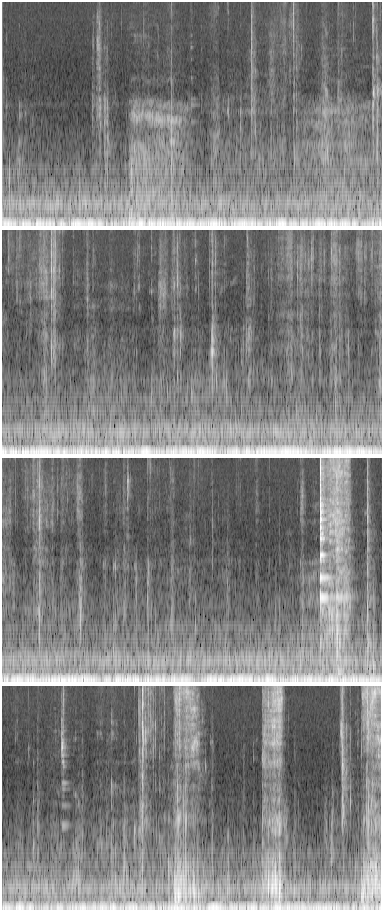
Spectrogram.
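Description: Close-miked chewing and biting as someone eats borscht with black bread: a run of small wet mouth clicks, with a few louder clicks near the end.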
